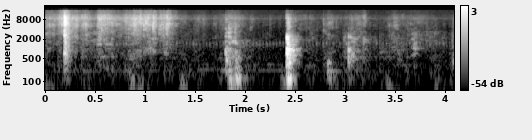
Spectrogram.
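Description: Quiet rustling and crinkling of a comic book pack's plastic wrapping being handled and opened, with a few brief sharp sounds around the middle.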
